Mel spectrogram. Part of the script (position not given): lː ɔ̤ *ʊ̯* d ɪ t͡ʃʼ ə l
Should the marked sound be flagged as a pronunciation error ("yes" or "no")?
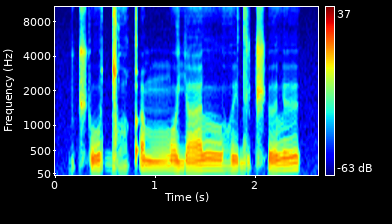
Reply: yes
